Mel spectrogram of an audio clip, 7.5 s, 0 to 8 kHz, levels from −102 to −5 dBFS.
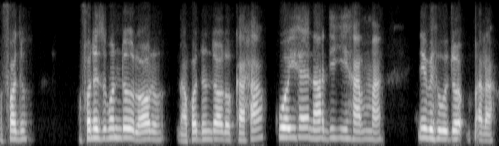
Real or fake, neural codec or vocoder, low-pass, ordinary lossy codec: fake; codec, 16 kHz, 0.8 kbps, ZipCodec; 7.2 kHz; Opus, 32 kbps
